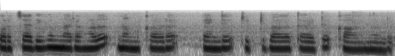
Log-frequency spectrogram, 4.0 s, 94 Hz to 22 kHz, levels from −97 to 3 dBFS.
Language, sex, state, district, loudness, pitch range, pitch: Malayalam, female, Kerala, Wayanad, -15 LUFS, 200-215 Hz, 210 Hz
